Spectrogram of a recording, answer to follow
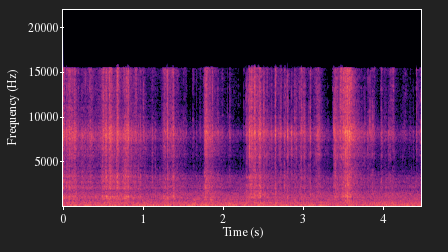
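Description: Paper being handled, rustling and crinkling in irregular bursts, with one louder crinkle near the end.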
